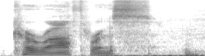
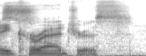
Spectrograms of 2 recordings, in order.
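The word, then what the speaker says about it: Caradhras: the red horn yeah you pronounce it uh kathas you do not say kadas and their plan is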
